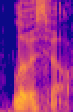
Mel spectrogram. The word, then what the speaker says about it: Louisville: pretty quickly corrected which is how do you pronounce Lewisville Louisville for sure this is not Louisville that's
